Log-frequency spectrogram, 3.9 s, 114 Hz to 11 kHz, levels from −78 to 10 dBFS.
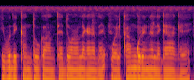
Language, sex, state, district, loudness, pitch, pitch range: Chakma, male, Tripura, Unakoti, -18 LUFS, 105 Hz, 105-110 Hz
